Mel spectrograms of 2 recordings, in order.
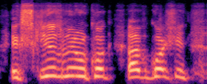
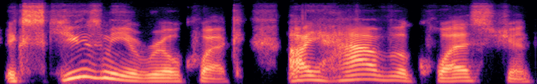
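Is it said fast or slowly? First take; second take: fast; slowly. First: It is said fast and hurried. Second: It is said slowly and evenly.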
